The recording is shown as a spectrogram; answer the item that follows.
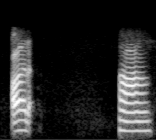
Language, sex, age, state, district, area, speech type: Urdu, female, 60+, Uttar Pradesh, Gautam Buddha Nagar, rural, conversation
